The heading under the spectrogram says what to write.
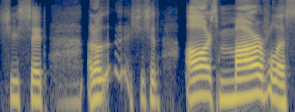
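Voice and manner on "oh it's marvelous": terrible put-on American accent, raised. Quoting an American woman about coats, in a terrible American accent. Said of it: "sorry, it's a terrible American accent".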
